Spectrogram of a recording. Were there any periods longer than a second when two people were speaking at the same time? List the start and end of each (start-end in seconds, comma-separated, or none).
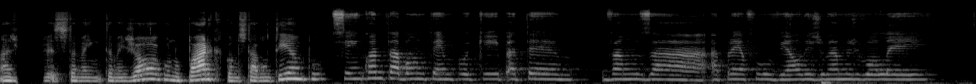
none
